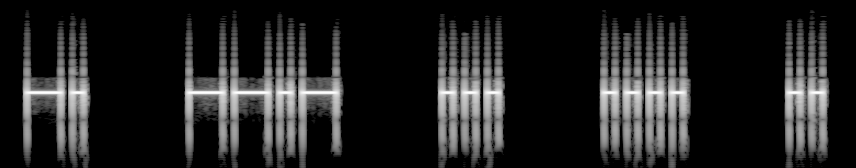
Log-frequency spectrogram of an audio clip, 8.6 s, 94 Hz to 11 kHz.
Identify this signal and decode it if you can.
Morse code, heard as a keyed tone, about 10 wpm, spaced as for 6 wpm, 800 Hz. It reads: NQSHI
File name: LEZIONI / 4 Q1S ws 10wpm 2208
